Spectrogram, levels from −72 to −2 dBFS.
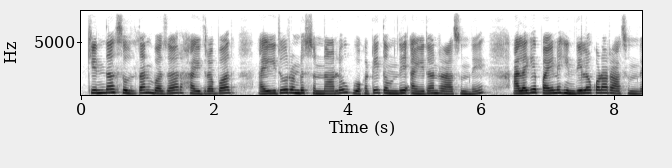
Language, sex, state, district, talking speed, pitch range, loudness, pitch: Telugu, female, Telangana, Hyderabad, 130 wpm, 220-265 Hz, -15 LUFS, 240 Hz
